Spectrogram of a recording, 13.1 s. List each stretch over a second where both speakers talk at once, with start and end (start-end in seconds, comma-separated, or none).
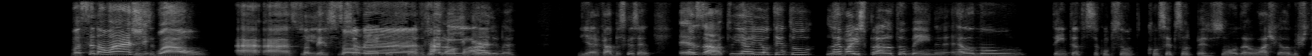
3.0-5.0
